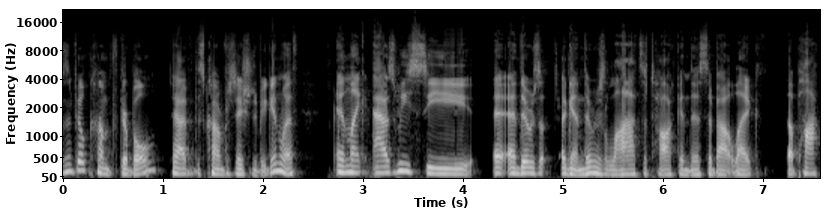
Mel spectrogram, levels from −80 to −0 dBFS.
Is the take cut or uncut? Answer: cut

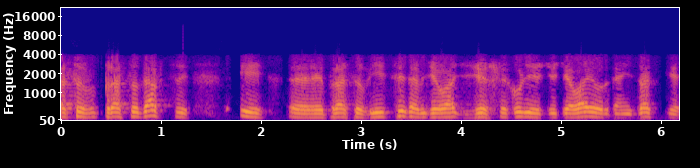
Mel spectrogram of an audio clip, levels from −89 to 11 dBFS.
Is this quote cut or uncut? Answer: uncut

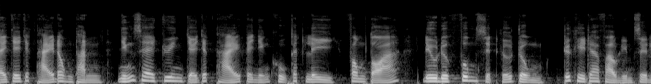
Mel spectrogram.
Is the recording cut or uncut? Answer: cut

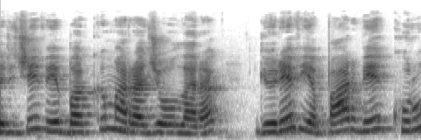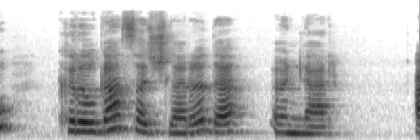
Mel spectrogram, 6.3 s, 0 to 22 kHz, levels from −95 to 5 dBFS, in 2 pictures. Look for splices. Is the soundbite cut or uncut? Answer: uncut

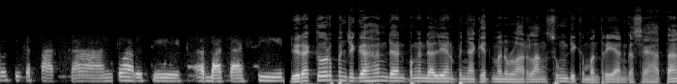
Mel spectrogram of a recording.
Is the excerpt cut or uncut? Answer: cut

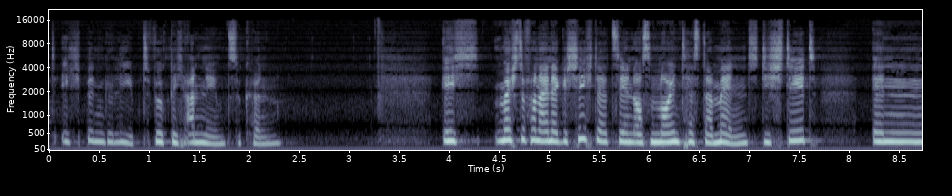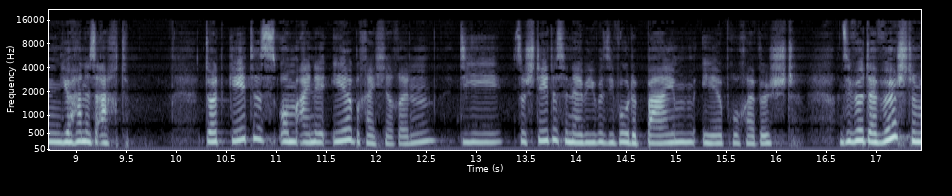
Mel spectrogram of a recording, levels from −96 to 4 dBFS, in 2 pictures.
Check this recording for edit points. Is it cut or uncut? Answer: uncut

